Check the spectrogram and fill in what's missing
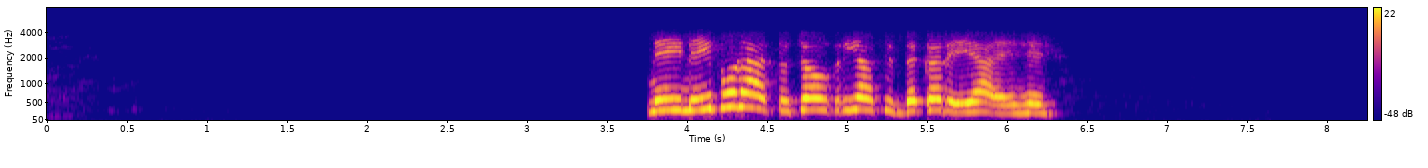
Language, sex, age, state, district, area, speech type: Dogri, female, 18-30, Jammu and Kashmir, Samba, rural, conversation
